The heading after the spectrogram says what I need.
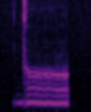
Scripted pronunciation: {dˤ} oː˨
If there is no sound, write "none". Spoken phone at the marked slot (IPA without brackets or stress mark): d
